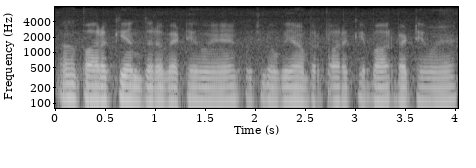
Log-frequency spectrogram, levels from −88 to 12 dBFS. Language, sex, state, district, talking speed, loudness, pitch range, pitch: Hindi, male, Chandigarh, Chandigarh, 250 wpm, -17 LUFS, 105-110 Hz, 105 Hz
